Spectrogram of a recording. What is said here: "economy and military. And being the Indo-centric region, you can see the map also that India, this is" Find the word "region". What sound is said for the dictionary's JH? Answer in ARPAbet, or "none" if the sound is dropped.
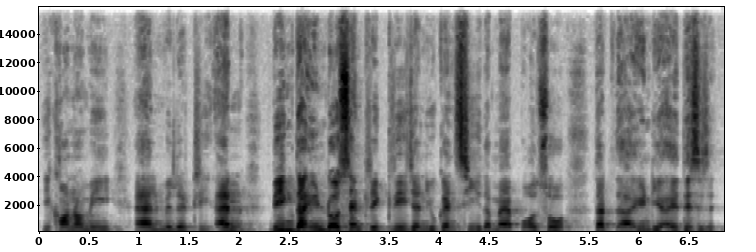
JH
